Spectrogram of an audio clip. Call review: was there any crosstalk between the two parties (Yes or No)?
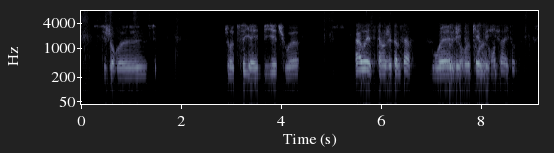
Yes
